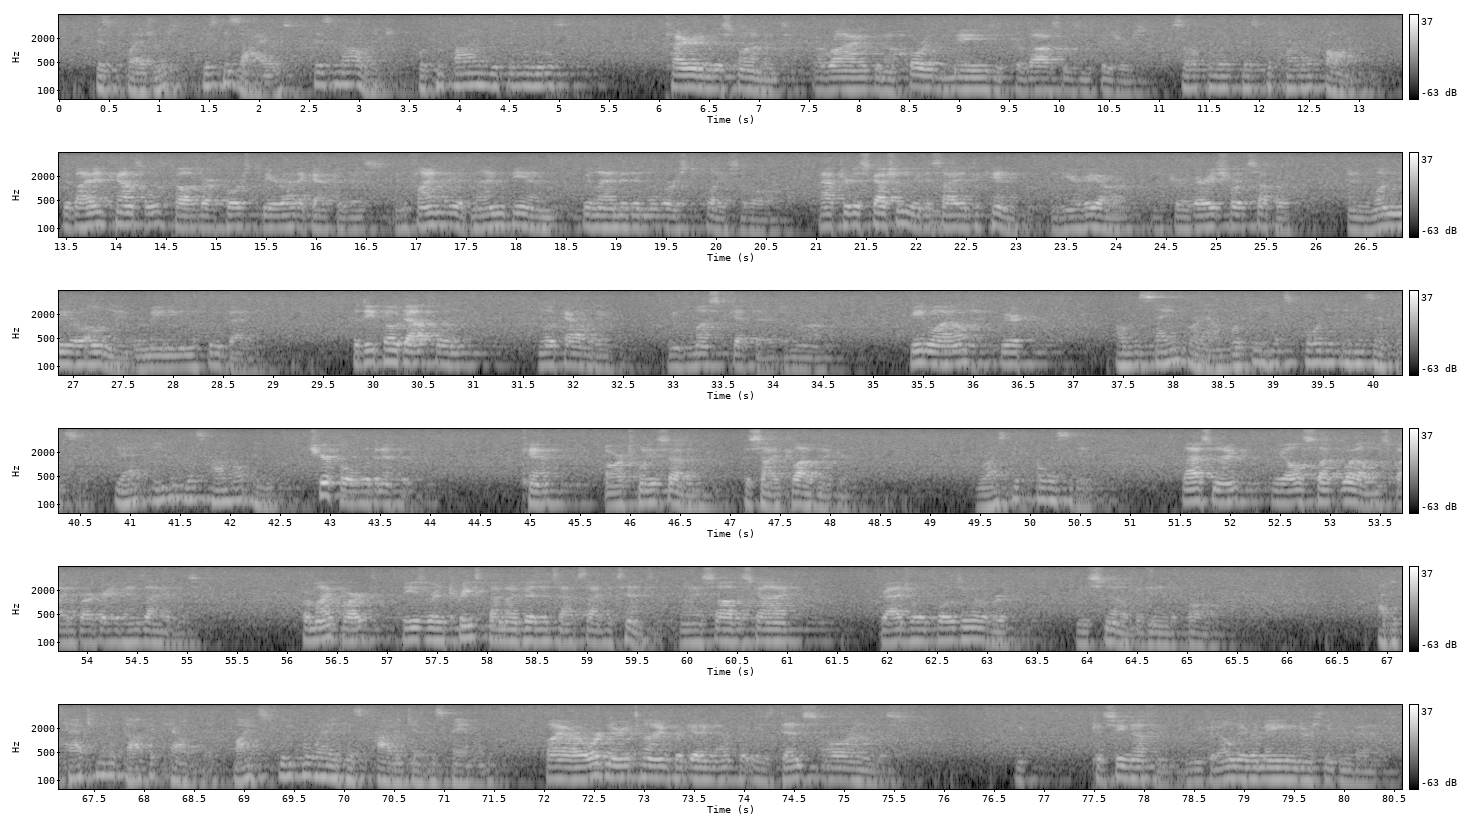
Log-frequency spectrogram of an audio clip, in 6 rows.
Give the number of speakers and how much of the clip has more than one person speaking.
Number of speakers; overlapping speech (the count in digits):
2, no overlap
